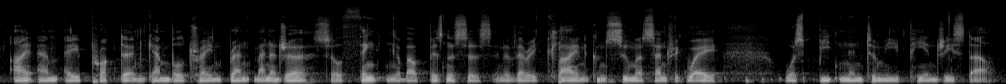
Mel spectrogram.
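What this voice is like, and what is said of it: German accent. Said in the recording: “I hail from Düsseldorf, Germany, in case you're wondering where the funny accent is from.”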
